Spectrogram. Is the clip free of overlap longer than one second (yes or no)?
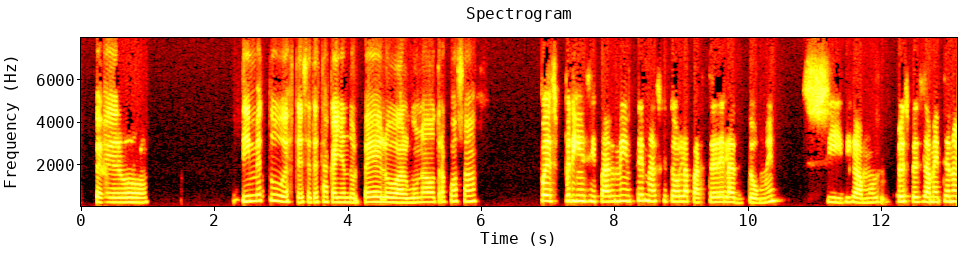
yes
